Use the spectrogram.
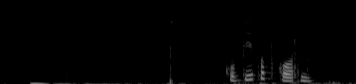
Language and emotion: Russian, neutral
